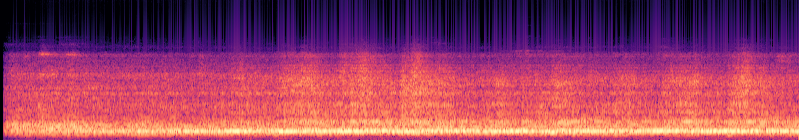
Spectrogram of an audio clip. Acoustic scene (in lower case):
subway train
